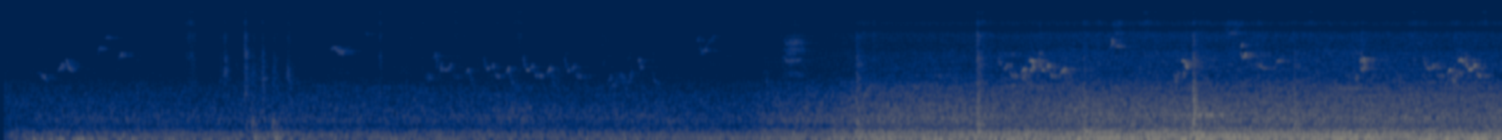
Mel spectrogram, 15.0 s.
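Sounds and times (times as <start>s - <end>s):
faint birds chirping: 0.2s - 1.6s, 2.8s - 8.8s, 9.8s - 15.0s
low outdoor rumble: 6.8s - 15.0s.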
